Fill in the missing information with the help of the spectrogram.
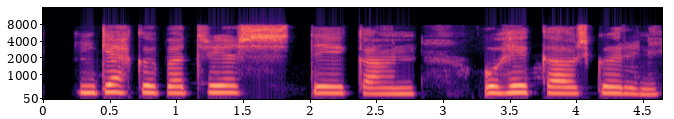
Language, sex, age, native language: Icelandic, female, 11, Icelandic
